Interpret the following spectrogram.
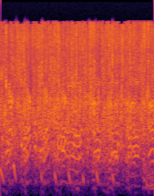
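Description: Studio audience applauding: a steady wash of many hands clapping.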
